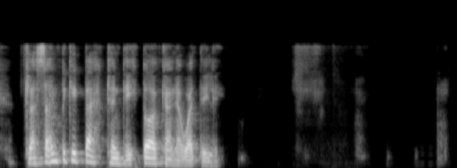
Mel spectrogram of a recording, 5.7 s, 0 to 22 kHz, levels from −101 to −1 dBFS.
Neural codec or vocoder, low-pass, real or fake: codec, 24 kHz, 0.9 kbps, WavTokenizer, small release; 7.2 kHz; fake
